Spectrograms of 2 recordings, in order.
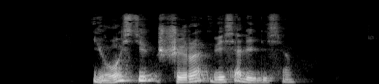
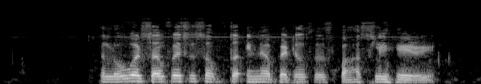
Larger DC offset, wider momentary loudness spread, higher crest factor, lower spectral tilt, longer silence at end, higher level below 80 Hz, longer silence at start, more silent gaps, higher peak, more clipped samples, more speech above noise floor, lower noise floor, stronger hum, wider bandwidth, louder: neither; first, 13 LU vs 9 LU; about the same, 18 dB vs 18 dB; about the same, -6 dB/octave vs -6 dB/octave; first, 0.85 s vs 0.45 s; about the same, -48 dBFS vs -48 dBFS; about the same, 0.95 s vs 1 s; neither; about the same, 0 dBFS vs -2 dBFS; neither; first, 64 dB vs 50 dB; first, -80 dBFS vs -69 dBFS; neither; first, 11.5 kHz vs 7.8 kHz; about the same, -17 LUFS vs -19 LUFS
